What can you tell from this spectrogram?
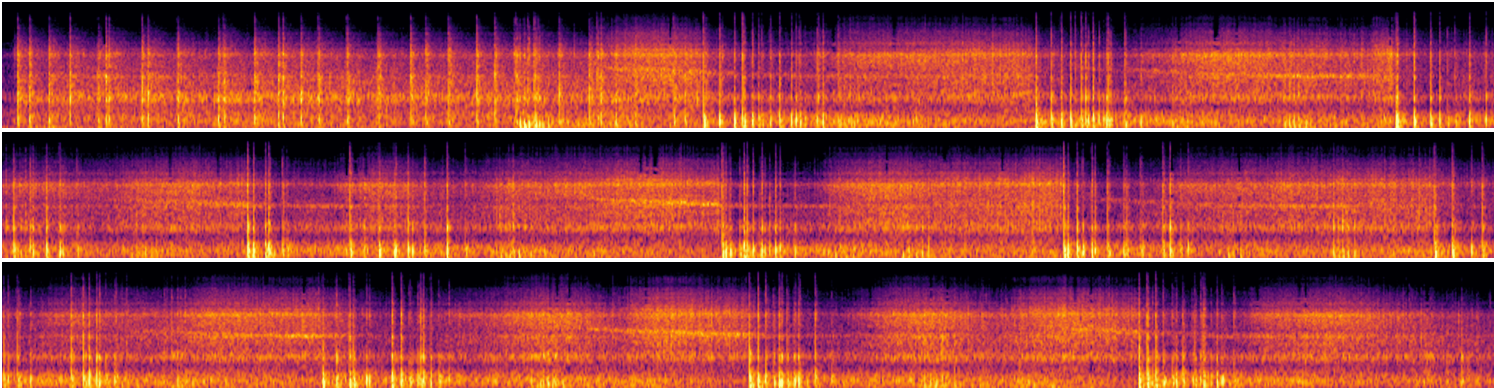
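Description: Mascletà firecrackers going off in a dense, rapid crackling barrage that starts suddenly, with heavier bangs every second or two and short whistles falling in pitch among them.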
